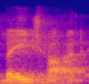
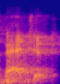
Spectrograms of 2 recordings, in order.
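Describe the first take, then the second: First: The name is said the way it is spelled. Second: The name is said the way English people say it. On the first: "what you might think of as" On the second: "they pronounce it"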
